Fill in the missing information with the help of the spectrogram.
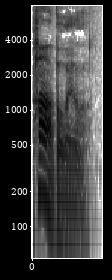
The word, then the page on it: parboil: British English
